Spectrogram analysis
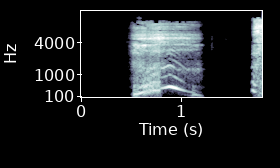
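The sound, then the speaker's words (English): A single exaggerated, drawn-out gasp in a Southern accent from one person, breathy at first and then sliding up and down in pitch like a theatrical sigh, fairly loud, followed by a brief cut-off sound. “I didn't know this was a thing, but apparently you can gasp with your Southern accent.”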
